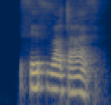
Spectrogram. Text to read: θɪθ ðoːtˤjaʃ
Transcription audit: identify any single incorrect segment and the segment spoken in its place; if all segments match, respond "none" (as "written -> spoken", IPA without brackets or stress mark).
ʃ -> θ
